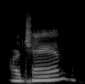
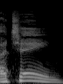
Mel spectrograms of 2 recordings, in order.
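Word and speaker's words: Achane: Archan? Bruh. A chain. A chain. A chain? I always think there's an R. I don't know why. There is no R. It's ACH. A chain Devin the Chain.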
